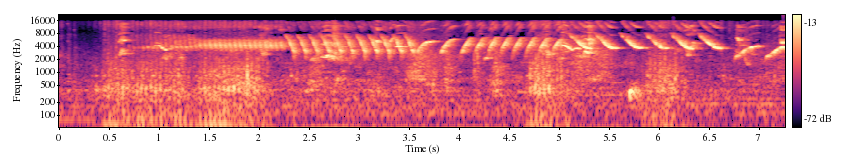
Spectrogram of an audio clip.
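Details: Domestic canary in a breeding room with young birds: a sustained buzzy rolling trill that gives way to a series of loud, sweeping slurred whistles, repeated about twice a second.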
